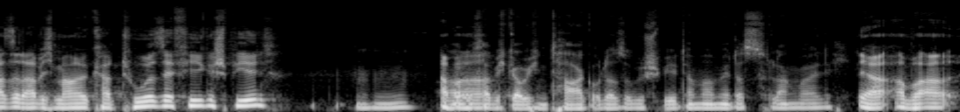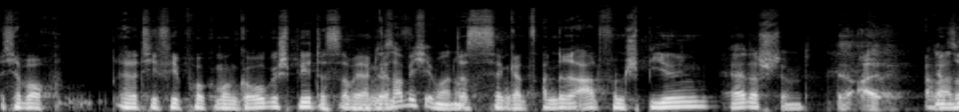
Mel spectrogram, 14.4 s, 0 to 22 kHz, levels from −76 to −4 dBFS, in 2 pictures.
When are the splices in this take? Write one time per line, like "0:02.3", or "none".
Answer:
none

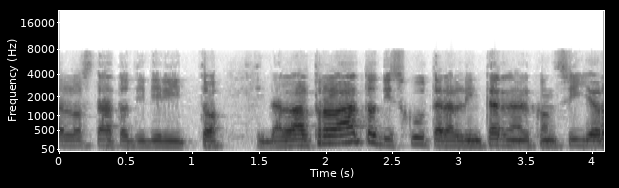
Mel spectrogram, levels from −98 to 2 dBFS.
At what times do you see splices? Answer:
0:01.5

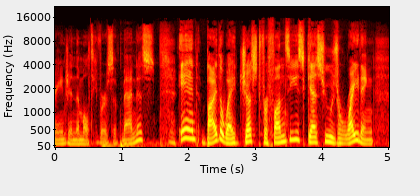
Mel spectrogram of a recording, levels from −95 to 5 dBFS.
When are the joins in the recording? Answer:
0:01.8

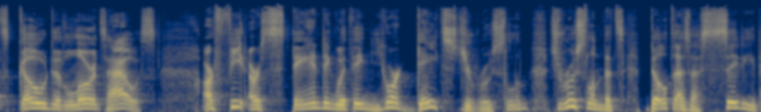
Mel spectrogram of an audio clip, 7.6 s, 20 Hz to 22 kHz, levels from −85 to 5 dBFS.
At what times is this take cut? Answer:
none

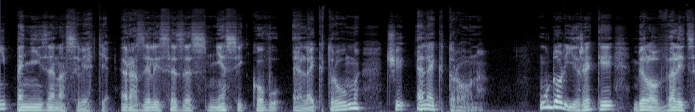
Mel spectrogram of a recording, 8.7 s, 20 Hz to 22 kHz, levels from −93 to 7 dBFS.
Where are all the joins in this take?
0:01.4

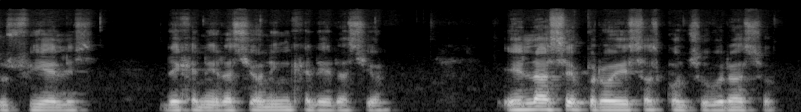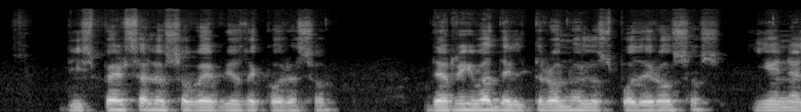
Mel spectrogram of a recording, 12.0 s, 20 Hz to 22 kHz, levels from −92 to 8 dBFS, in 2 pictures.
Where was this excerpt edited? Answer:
none

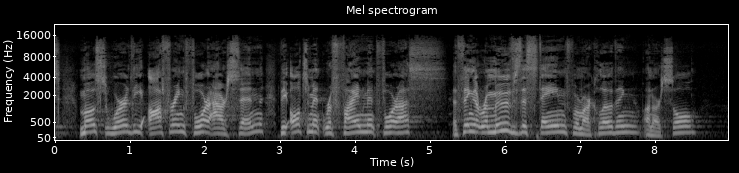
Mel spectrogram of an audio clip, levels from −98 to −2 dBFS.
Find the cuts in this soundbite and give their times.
0:02.9
0:05.2

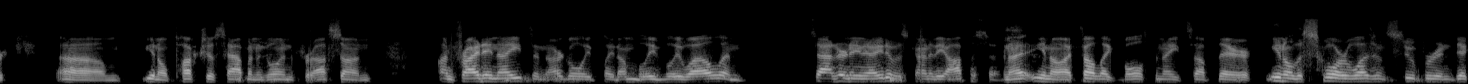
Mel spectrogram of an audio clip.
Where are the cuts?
0:10.0
0:12.6

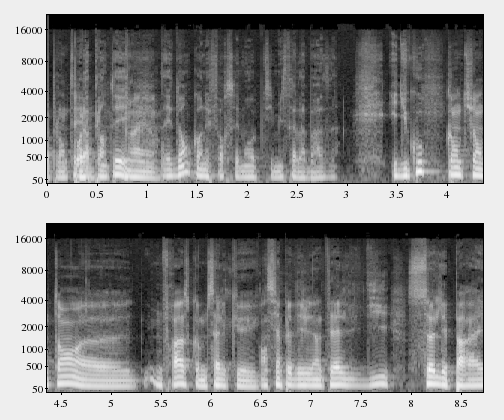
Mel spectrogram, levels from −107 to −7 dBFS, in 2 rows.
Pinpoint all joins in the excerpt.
0:01.1
0:06.4

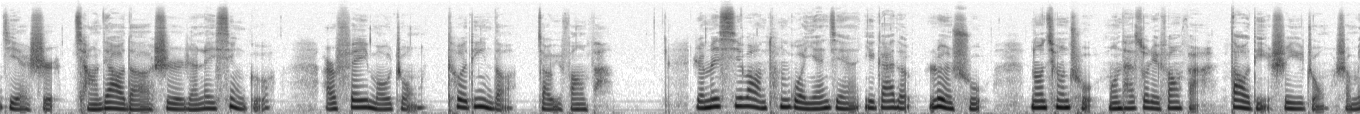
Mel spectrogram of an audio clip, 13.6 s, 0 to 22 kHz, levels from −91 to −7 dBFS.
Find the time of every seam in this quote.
0:06.9

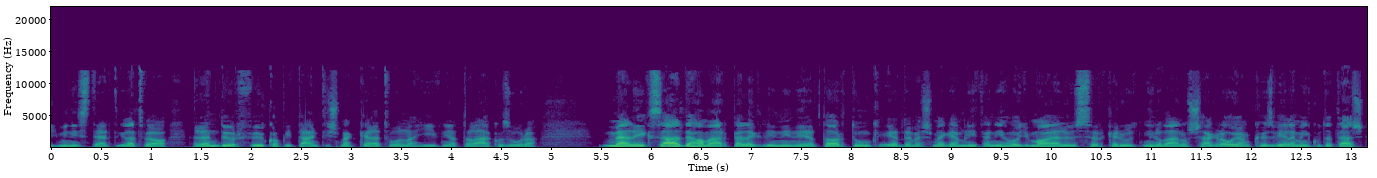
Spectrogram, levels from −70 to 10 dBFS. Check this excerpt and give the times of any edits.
none

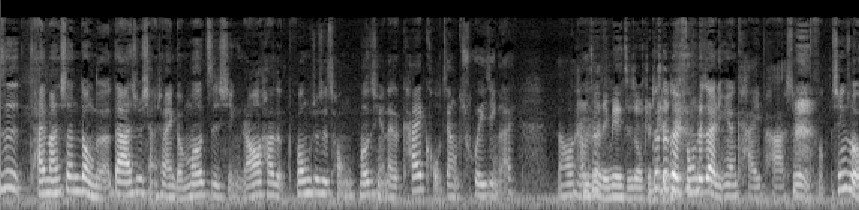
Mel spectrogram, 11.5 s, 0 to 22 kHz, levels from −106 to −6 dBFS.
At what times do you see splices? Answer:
none

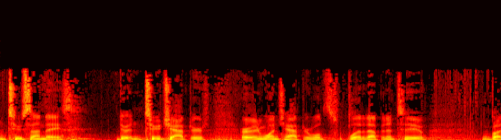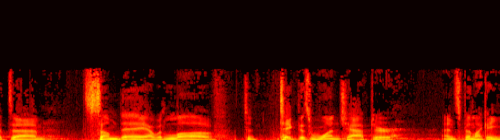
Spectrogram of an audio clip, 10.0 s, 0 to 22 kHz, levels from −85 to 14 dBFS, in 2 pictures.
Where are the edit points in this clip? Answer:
0:07.3

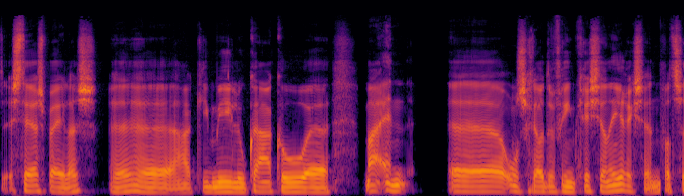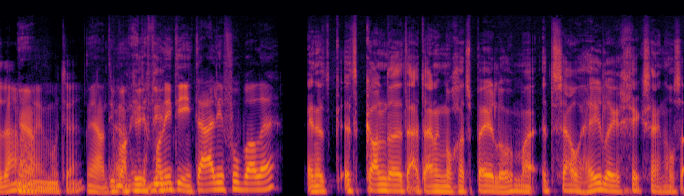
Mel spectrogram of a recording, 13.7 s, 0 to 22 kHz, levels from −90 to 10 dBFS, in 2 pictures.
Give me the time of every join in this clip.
0:06.6
0:09.7

